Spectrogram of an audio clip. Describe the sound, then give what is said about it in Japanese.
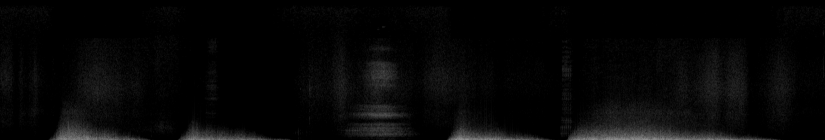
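Four soft, airy, warm breaths blown toward the listener's ear in a slow rhythm, each a breathy rush that swells and fades, the last one drawn out longest. A faint brief sound sits in the pause between. “どうだ、私の吐息、熱くて心地いいだろう。”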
